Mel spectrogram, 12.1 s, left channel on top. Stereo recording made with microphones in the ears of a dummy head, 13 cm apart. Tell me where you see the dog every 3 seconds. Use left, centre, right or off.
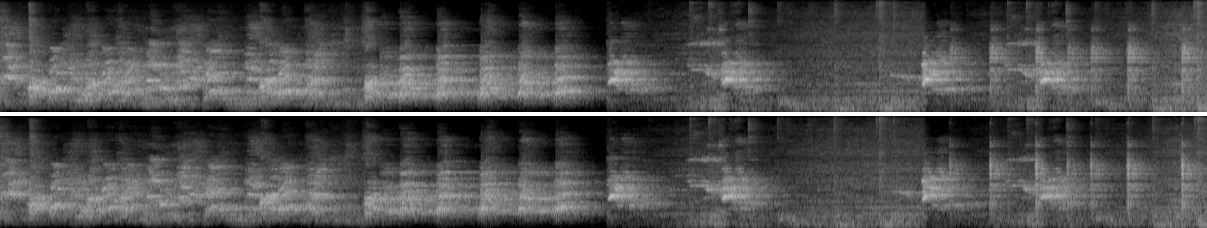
left, left, centre, left.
